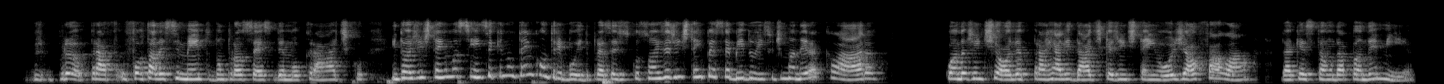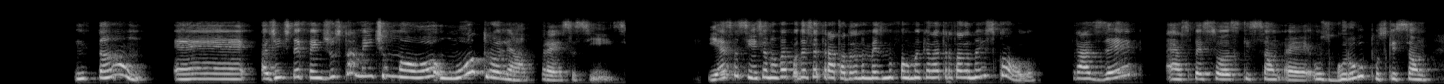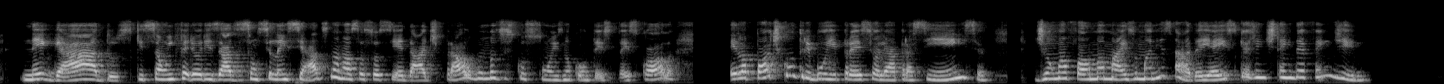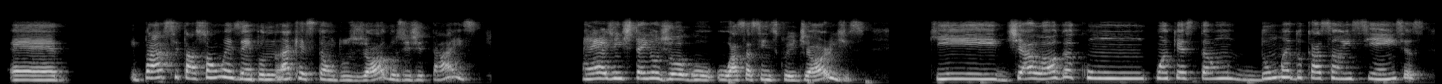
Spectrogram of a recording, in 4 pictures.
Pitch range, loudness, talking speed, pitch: 225-295 Hz, -22 LUFS, 165 wpm, 250 Hz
